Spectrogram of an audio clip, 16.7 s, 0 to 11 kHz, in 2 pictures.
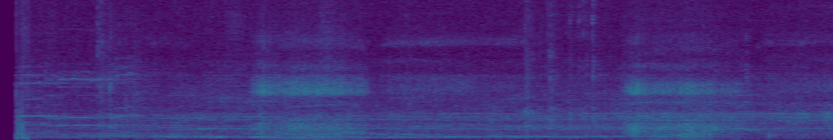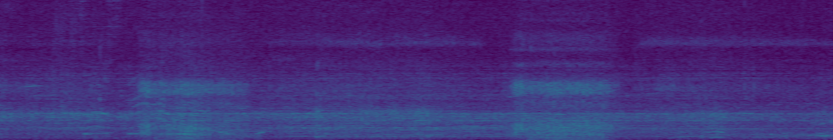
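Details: Snoring: four rough, rasping snores about every three and a half seconds, roughly 17 breaths a minute, over faint background music.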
